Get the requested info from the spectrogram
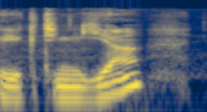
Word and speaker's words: ектенья: А вот Роман нам уже успел написать, что в Брагаузе пишется «Ектение» с ударением на 2-й слог. – А вот в словаре Резниченко, который рекомендован Министерством образования как один из 4 базовых словарей русского языка, говорится, что это только «Ектенья», и, опять же, фиксированы оба написания и через «и», и через мягкий знак.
